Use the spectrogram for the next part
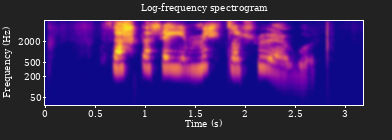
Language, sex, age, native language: Icelandic, female, 6, Icelandic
